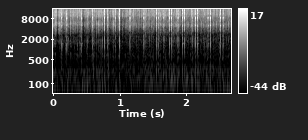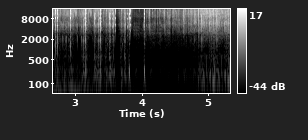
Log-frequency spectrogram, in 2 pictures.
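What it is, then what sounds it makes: Foam sponge scratched. A small flat square of pink porous foam sponge, held in one hand, is scratched repeatedly with a small metal tool held in the other. The result is a fast, dense patter of dry, bright scratching over a soft low rumble, with a brief quiet gap just before the scratching resumes.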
